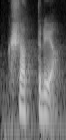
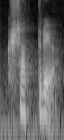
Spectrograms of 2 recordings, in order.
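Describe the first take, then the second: No difference in how they are said.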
